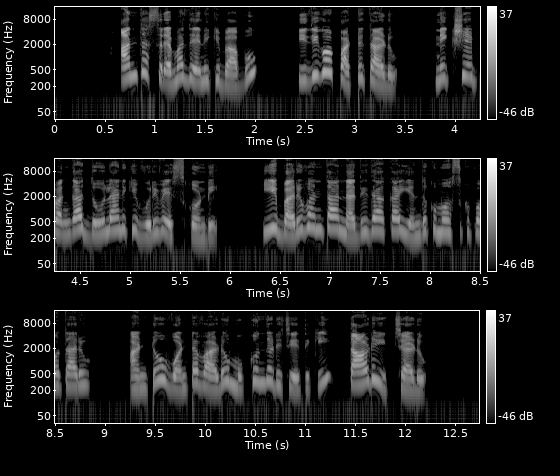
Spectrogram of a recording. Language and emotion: Telugu, neutral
